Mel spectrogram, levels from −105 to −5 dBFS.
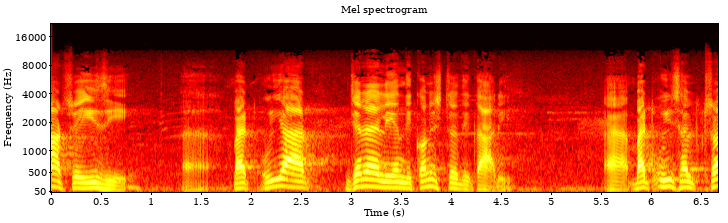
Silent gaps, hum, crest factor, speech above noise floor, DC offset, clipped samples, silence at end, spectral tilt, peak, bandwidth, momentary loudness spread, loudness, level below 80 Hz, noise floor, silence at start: none; none; 18 dB; 26 dB; under 0.1%; under 0.1%; 0 s; -5.5 dB/octave; -6 dBFS; 11 kHz; 18 LU; -24 LUFS; -58 dBFS; -49 dBFS; 0 s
